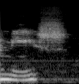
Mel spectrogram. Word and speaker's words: niche: I just wanted to say that a good description for what a munch is, it's a group of like-minded niche individuals. Or niche.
